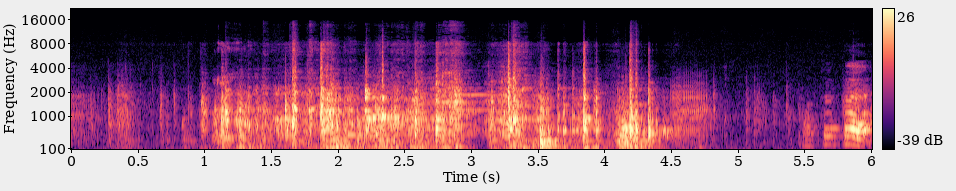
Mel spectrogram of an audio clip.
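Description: Metal pots and pans clatter and clank.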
